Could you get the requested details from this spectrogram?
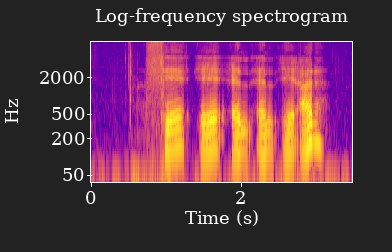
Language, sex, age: Norwegian, male, 45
